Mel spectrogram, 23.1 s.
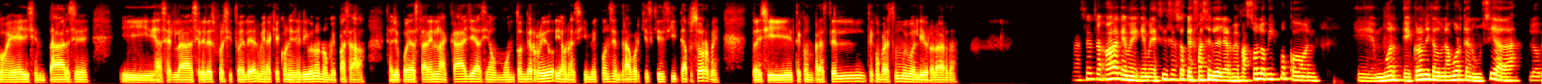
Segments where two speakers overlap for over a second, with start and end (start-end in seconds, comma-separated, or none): none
